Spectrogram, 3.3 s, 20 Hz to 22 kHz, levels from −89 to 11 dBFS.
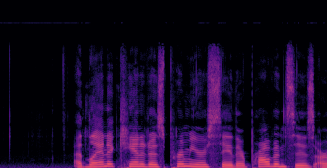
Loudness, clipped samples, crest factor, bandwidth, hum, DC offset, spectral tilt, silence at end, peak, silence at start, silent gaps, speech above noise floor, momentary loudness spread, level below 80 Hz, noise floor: -33 LUFS; under 0.1%; 14 dB; 16.5 kHz; none; under 0.1%; -3.5 dB/octave; 0 s; -20 dBFS; 0.75 s; none; 36 dB; 3 LU; -56 dBFS; -68 dBFS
